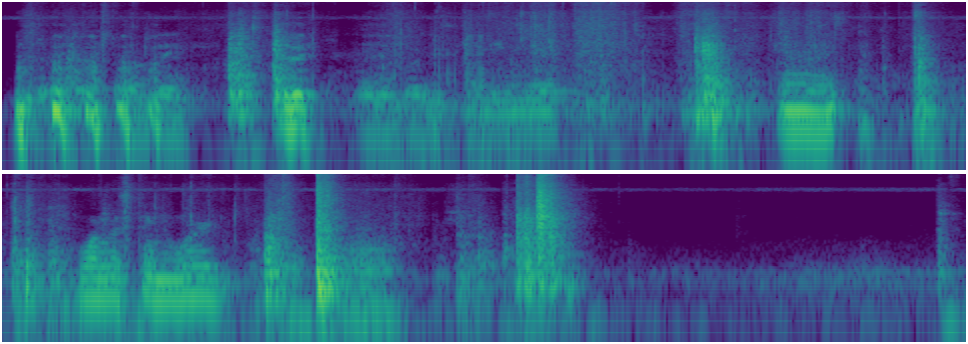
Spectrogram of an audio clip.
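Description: People talking in a small room, the talk stopping about ten seconds in. A thin, steady high-pitched whine runs underneath.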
